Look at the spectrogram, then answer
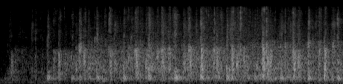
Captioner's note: applause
